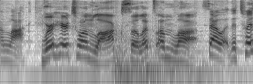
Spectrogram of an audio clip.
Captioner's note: whoosh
